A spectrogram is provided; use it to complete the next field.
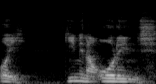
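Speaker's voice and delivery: Scottish-accented speech. Demonstrating how people in scotland would say a line: scottish accent. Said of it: "In Scotland, they would say".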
